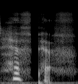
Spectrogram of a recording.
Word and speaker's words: HFpEF: Yes, this was specifically for heart failure with preserved ejection fraction often called HFPF, pronounced heff.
